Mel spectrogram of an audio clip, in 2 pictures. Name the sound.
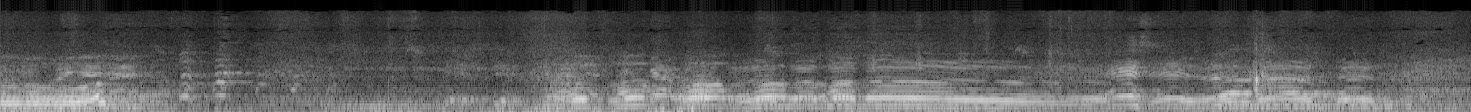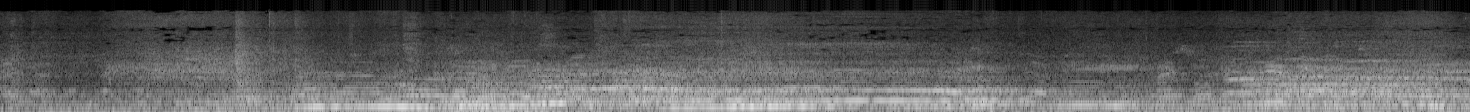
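large Indonesian sacrificial cattle in barn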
